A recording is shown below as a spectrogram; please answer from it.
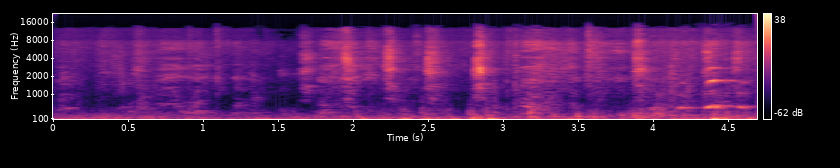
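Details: An excitable pet dog pants hard while playing. Rapid, breathy bursts come about three to four times a second over a steady low rumble, with a few faint squeaky tones near the end.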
